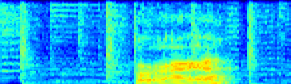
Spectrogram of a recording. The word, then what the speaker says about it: pariah: Somebody is the pariah of the neighborhood, you say? Pariah? Yeah. Was that pariah? Correctly. Emphasis. Emphasis on the wrong syllable.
